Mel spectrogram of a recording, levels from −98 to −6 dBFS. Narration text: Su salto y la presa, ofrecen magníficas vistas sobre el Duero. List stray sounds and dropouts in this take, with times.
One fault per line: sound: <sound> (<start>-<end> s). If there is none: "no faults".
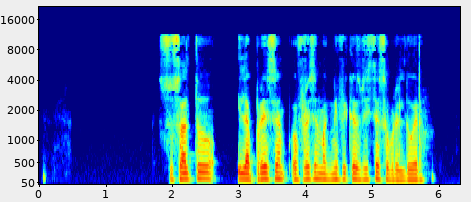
no faults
